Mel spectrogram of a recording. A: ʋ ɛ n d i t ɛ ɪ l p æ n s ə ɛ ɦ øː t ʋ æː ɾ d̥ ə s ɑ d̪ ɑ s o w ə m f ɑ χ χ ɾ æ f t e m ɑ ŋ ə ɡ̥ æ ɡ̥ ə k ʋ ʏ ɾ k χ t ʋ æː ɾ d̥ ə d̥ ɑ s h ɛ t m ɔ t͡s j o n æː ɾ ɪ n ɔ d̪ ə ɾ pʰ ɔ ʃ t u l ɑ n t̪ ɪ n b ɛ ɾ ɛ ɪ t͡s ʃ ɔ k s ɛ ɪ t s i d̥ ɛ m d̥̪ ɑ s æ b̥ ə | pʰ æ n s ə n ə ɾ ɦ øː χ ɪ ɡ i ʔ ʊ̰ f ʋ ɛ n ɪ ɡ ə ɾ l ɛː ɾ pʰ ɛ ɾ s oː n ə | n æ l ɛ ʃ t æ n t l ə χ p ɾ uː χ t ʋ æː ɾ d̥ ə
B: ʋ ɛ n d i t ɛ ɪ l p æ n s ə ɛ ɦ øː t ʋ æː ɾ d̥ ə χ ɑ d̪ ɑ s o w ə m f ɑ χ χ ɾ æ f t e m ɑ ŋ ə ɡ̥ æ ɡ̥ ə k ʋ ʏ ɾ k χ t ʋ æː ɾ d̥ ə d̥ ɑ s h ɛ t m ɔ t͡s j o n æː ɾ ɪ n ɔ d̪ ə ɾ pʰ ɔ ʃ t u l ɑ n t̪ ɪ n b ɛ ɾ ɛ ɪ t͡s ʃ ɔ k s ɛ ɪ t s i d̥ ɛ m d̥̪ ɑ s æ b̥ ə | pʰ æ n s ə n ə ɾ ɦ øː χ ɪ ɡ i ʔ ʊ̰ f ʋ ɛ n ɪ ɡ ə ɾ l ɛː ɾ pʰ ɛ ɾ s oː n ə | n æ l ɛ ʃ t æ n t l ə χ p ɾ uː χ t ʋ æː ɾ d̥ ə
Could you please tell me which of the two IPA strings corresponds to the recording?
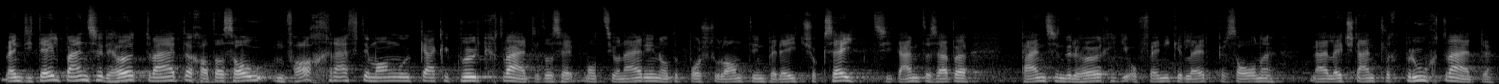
B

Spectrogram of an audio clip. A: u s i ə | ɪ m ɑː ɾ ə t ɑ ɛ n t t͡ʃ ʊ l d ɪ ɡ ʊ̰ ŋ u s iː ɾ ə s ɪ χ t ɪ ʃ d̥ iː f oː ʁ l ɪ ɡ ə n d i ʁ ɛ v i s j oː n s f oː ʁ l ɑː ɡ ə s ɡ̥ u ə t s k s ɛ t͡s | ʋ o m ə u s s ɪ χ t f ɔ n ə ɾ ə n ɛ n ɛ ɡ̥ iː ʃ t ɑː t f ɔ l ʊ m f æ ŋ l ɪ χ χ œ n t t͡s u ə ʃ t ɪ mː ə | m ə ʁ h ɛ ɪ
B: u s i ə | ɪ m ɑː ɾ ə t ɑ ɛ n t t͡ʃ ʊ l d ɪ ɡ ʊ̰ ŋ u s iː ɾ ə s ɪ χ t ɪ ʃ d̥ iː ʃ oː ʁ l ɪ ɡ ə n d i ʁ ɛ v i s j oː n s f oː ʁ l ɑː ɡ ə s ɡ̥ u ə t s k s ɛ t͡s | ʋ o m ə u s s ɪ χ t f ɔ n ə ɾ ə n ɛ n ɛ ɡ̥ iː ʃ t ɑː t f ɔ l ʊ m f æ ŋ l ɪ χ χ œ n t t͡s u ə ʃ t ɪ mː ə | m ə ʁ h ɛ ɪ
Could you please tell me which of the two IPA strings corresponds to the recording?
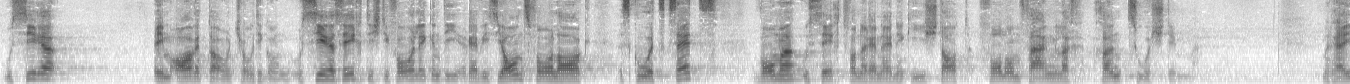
A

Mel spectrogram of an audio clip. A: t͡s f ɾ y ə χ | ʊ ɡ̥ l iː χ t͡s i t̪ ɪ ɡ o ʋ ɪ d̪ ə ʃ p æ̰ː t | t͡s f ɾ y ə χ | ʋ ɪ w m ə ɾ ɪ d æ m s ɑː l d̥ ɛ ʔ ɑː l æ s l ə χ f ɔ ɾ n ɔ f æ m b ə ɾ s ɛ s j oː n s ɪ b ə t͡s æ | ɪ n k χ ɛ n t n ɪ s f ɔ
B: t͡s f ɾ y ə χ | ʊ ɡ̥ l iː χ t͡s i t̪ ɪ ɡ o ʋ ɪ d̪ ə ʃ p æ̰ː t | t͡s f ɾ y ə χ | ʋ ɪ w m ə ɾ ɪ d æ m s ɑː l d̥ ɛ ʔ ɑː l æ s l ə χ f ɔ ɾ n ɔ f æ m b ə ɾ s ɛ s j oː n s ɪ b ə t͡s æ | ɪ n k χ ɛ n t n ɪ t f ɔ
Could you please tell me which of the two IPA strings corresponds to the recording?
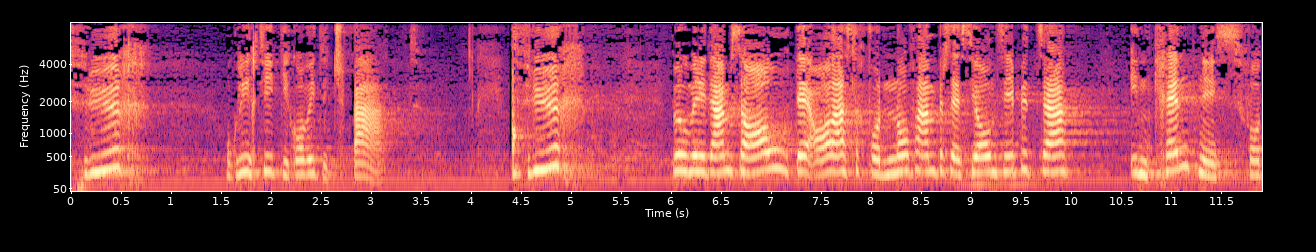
A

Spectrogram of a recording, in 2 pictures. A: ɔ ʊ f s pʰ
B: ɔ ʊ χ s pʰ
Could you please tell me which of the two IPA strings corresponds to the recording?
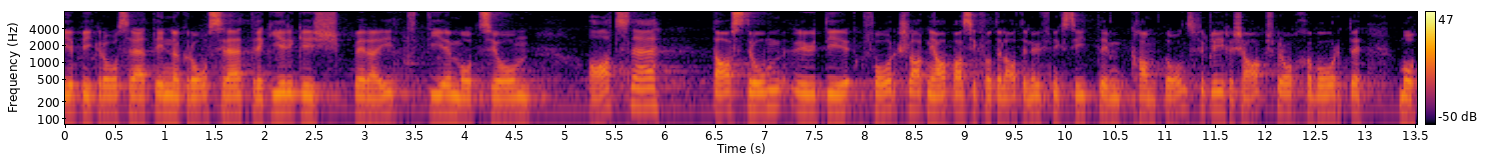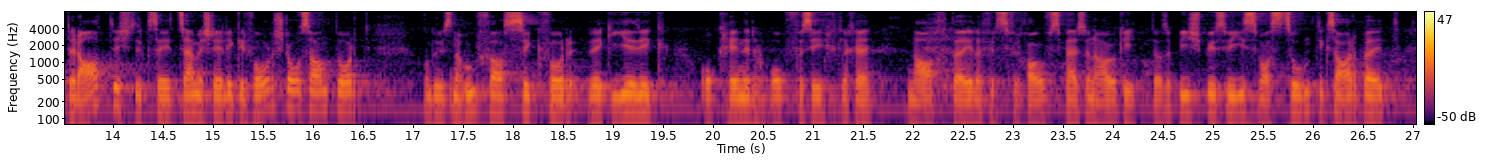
A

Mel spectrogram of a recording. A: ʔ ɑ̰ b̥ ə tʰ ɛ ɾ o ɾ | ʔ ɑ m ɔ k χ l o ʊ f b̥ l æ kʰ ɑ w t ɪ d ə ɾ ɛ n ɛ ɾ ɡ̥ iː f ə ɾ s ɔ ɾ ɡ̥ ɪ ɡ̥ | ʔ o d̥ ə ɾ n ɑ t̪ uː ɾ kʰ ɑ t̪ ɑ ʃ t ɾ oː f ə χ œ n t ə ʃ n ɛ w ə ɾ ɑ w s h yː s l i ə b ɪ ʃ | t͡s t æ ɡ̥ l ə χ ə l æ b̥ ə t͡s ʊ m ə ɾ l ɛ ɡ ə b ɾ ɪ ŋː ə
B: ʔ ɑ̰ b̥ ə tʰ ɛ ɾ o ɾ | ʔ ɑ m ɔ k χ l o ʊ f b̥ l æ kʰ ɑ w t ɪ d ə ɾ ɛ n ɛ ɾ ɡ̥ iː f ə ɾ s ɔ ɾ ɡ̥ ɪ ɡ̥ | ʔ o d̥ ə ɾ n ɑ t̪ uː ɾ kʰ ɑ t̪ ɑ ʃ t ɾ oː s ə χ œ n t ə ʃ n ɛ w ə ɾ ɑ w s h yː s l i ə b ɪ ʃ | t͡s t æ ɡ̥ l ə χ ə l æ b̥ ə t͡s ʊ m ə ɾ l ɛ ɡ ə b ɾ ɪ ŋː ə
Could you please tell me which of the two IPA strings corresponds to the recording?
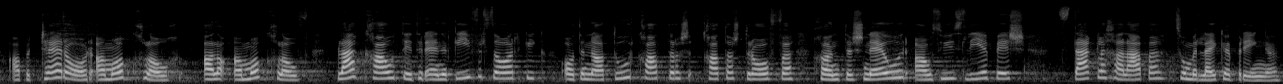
A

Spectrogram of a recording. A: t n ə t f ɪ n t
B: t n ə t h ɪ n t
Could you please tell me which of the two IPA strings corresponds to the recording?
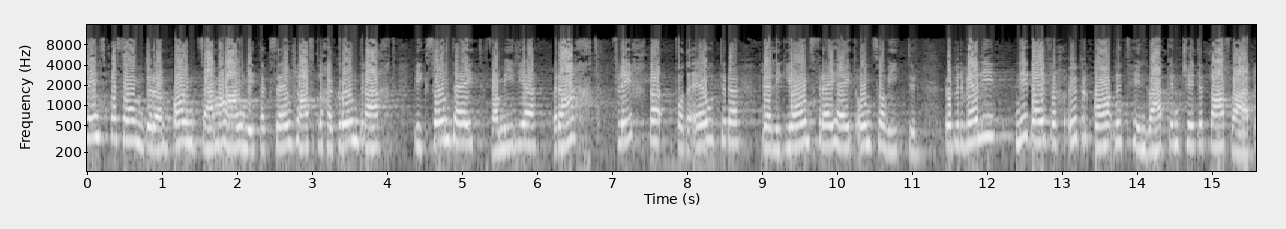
B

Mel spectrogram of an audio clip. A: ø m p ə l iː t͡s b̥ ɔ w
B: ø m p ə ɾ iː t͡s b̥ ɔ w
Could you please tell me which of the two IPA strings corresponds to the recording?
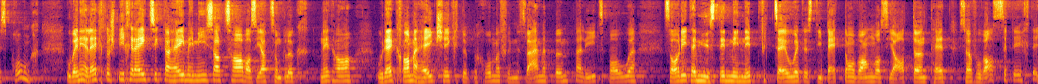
A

